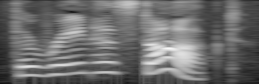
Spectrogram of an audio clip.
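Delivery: high, happy announcement; excited cry. A narrator's reading. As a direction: cry out good news like a child. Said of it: "cried Peppa".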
